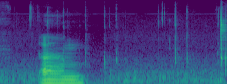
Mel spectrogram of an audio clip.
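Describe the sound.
Code is typed on a computer keyboard in scattered light key clicks, with a short voiced hum near the start.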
